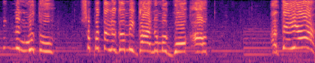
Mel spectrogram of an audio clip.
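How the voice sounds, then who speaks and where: A woman's voice: very high voice, expressive, normal speed, over music. A woman acting a feisty, indignant, lovestruck young woman in an audio drama. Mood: furious. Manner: indignant, combative. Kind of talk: acted Tagalog audio drama dialogue.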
